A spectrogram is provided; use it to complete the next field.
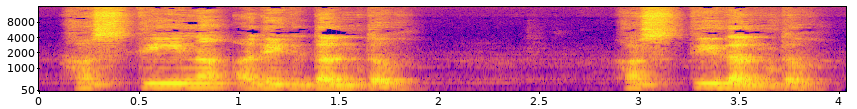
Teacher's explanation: या नियमामध्ये पहिल्या शब्दातील शेवटच न हे जे व्यंजन आहे हे लोप पावते आणि दोन शब्द एकत्र येतात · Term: न चा नियम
